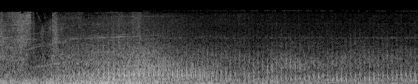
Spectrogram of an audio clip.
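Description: Helicopter rotors whir overhead.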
